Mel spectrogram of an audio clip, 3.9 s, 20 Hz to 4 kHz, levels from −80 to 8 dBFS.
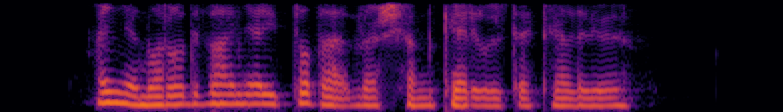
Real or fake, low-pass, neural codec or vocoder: fake; 3.6 kHz; codec, 24 kHz, 1.5 kbps, HILCodec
